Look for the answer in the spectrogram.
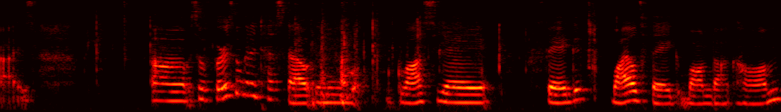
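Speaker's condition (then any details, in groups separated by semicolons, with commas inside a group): No condition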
